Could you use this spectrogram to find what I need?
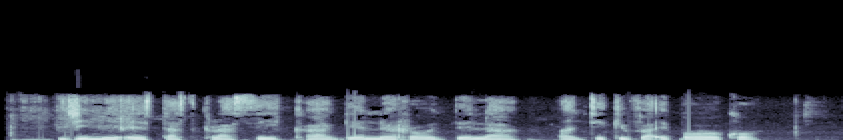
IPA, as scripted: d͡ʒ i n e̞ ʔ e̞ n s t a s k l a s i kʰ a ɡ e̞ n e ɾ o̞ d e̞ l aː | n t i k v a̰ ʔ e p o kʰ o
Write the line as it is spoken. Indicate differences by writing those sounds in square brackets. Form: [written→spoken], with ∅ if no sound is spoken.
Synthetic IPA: d͡ʒ i n e̞ ʔ e̞ [n→∅] s t a s k l a s i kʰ a ɡ e̞ n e ɾ o̞ d e̞ l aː | n t i k v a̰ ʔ e p o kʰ o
